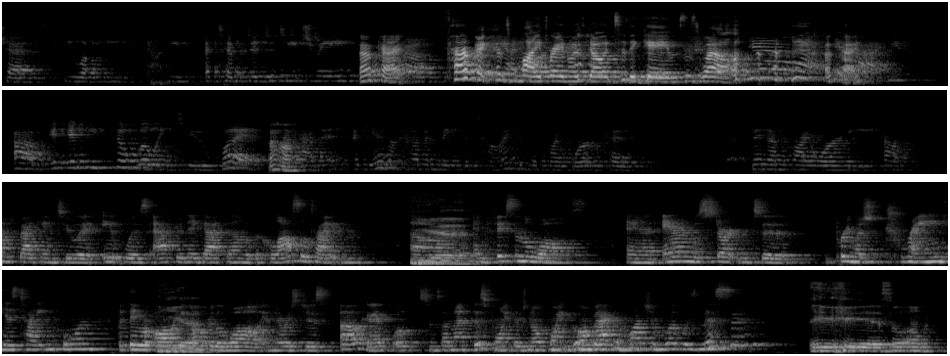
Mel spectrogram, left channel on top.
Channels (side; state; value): both; different; correlation 0.00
